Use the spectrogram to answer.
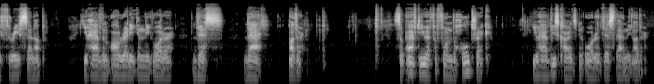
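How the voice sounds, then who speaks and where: Deep-voiced man giving card magician patter. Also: pushed and bright. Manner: instructive, reciting patter lines in demonstration. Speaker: magic trick tutorial presenter. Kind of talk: step-by-step spoken tutorial with card magician patter.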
